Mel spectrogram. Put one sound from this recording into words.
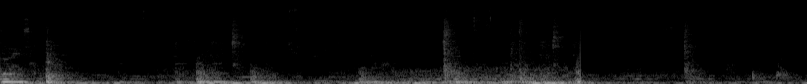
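A man rubs shaving cream over his face with soft smearing sounds.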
